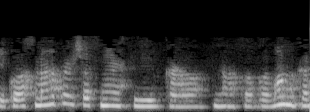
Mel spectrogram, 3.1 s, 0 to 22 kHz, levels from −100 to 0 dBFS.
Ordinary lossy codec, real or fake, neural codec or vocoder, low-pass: MP3, 24 kbps; fake; codec, 16 kHz, 1.1 kbps, Voila-Tokenizer; 7.2 kHz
